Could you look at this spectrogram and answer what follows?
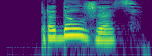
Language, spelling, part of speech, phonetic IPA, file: Russian, продолжать, verb, [prədɐɫˈʐatʲ], Ru-продолжать.ogg
- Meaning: 1. to continue, to proceed (with), to go on 2. to keep on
